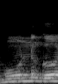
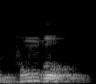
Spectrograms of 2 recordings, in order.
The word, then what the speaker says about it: भूंगो: This is नॉट a complete नून, तो इसको आप भूनगो नहीं पढ़िएगा. This is नॉट भूनगो, this is भूंगो.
